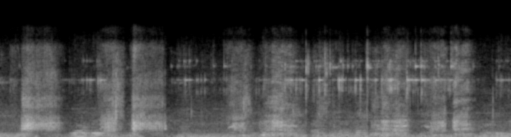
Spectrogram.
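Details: Shih Tzu dog with repeated harsh, snorting inhaled bursts typical of a reverse sneezing episode.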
